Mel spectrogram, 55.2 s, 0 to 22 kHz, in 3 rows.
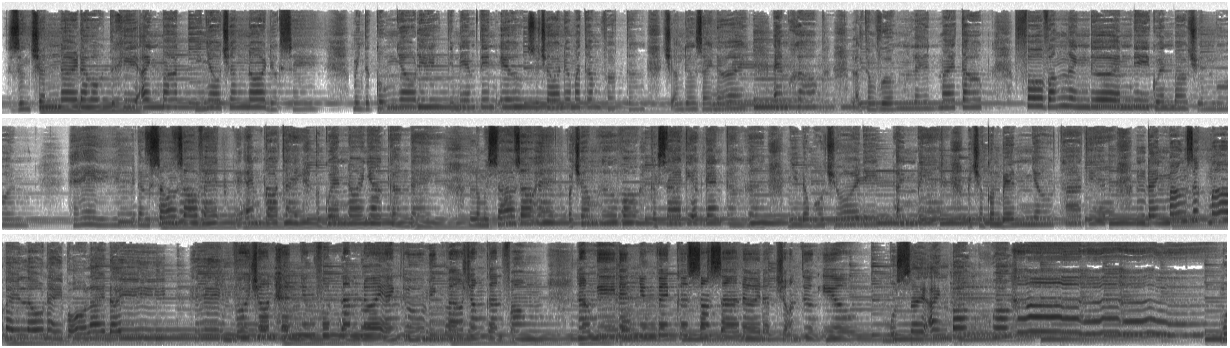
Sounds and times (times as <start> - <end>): Music: 0.0 - 55.1.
